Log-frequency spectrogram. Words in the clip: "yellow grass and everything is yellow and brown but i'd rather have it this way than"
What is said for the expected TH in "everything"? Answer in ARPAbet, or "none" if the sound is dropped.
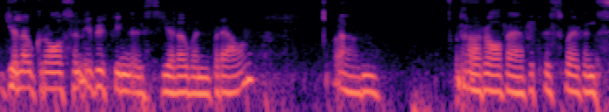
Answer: TH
